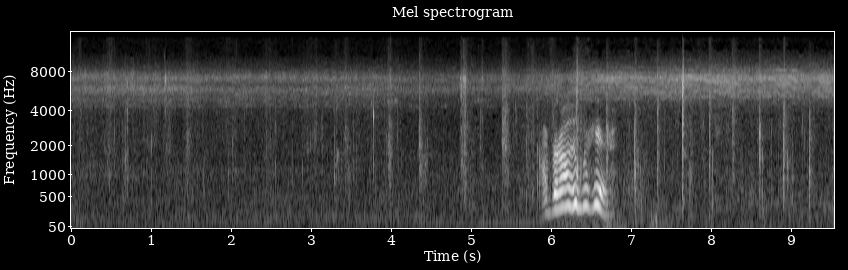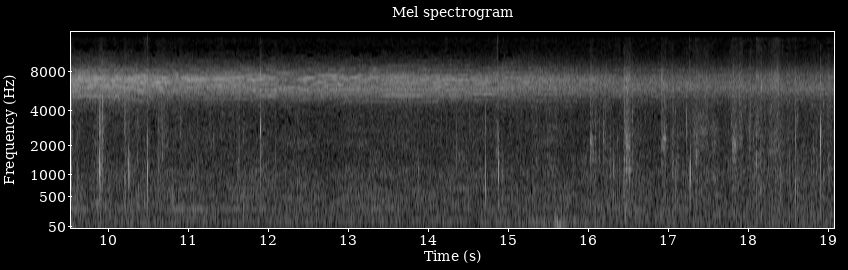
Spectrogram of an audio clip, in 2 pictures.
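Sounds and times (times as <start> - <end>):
footsteps in grass: 0.0 - 12.1, 14.7 - 19.0
insects chorus: 0.0 - 19.0.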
